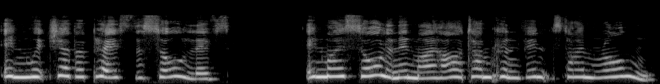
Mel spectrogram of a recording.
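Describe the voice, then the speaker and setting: A woman's voice: extremely high pitch, slow pace, warm tone, pitched above the performer's own voice. A woman reading an audiobook, voicing a passionate, willful young woman who speaks with emphatic feeling. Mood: impassioned. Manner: impassioned, emphatic.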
